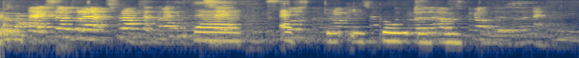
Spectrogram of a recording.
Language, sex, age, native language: Icelandic, female, 8, Icelandic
